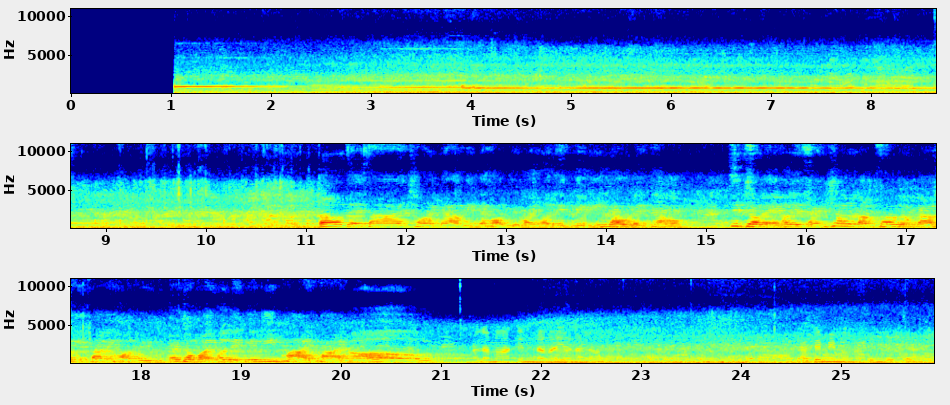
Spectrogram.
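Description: Music plays loudly from outdoor loudspeakers.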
